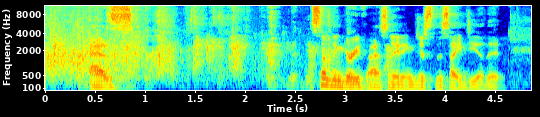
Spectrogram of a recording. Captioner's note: applause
